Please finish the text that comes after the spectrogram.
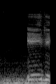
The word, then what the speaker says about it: EDI: behind the medical Bay why are you named Ed Ed is the phonetic pronunciation of Ed d i that is an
